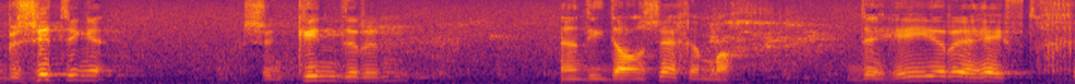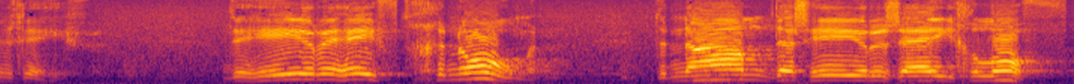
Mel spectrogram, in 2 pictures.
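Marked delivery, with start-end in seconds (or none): 5.7-14.3 plechtige lofprijzing. Retold or imitated. Job's words of praise quoted.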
